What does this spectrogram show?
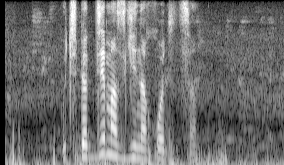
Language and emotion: Russian, angry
